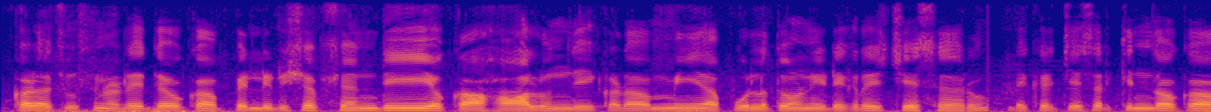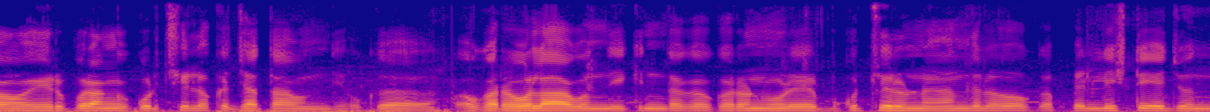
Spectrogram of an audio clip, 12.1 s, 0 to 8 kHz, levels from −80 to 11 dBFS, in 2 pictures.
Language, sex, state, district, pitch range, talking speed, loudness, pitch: Telugu, male, Telangana, Nalgonda, 140-150 Hz, 195 wpm, -17 LUFS, 145 Hz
